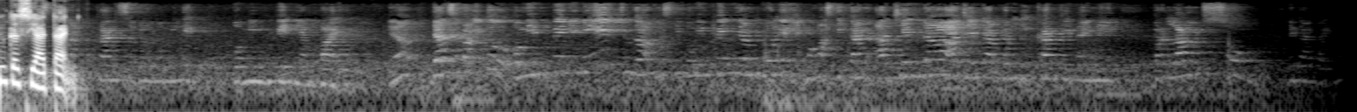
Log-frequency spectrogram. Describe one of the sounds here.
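A woman speaks earnestly through a microphone.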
